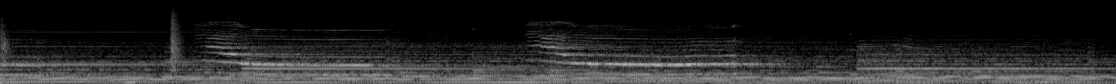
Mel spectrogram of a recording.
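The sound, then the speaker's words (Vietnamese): A black cat meows in an alley at night, giving three drawn-out, wavering cries. Each cry starts high and slides downward in pitch, over a steady low background hum. “Trong không gian, duy nhất còn tiếng mèo kêu.”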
